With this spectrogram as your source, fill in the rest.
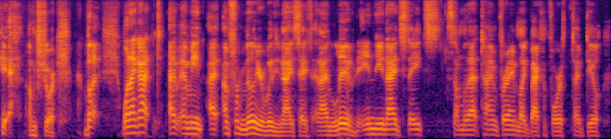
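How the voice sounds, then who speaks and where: A man's voice: medium pitch, normal speed, no room sound. A man in his late thirties, from Venezuela, talking earnestly and emphatically in a casual debate, often restarting his sentences. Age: 30s.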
